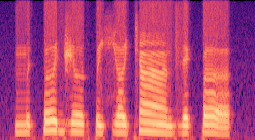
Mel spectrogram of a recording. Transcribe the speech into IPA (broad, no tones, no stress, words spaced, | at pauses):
mɘk͡pɤ d͡ʒɤːk͡pɘçʌːcãː d͡zɛk͡pʌ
